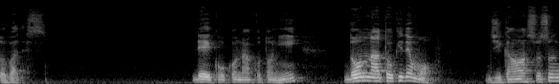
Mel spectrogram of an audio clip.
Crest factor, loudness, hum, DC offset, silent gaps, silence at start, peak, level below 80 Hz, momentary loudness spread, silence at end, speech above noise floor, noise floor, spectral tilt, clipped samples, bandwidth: 20 dB; -25 LUFS; none; under 0.1%; none; 0 s; -6 dBFS; -56 dBFS; 16 LU; 0 s; 36 dB; -60 dBFS; -6 dB/octave; under 0.1%; 16 kHz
